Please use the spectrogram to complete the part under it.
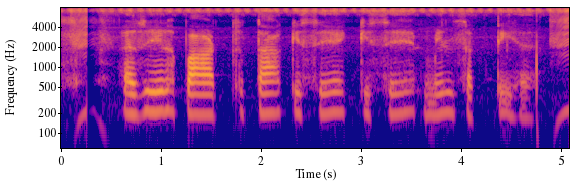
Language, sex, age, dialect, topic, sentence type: Hindi, female, 25-30, Kanauji Braj Bhasha, banking, question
